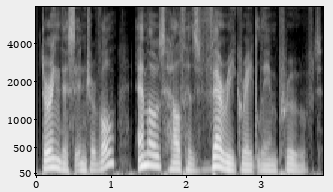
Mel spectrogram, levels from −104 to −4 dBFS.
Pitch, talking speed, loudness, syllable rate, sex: 120 Hz, 155 wpm, -19 LUFS, 4.9 syllables/s, male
